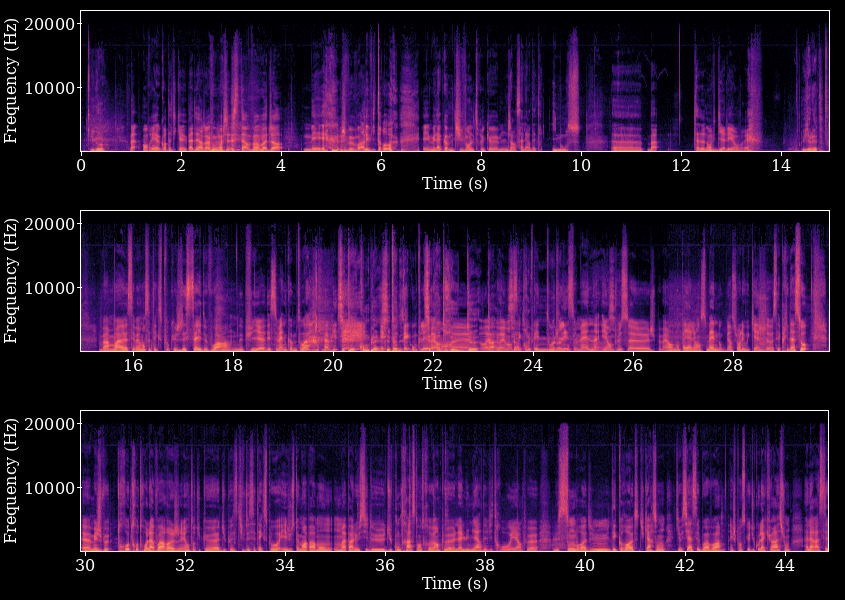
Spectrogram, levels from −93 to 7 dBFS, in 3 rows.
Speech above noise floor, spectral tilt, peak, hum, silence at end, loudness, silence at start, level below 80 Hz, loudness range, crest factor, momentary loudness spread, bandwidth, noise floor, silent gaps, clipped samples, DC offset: 40 dB; -4.5 dB/octave; -4 dBFS; none; 0 s; -24 LUFS; 0.15 s; -52 dBFS; 6 LU; 20 dB; 9 LU; 19.5 kHz; -64 dBFS; none; under 0.1%; under 0.1%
